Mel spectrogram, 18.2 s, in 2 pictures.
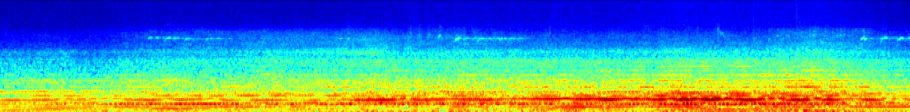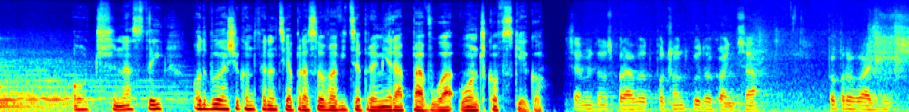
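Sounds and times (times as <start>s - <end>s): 
ship sirens sounding in tribute to disaster victims: 0.0s - 11.2s
speech: 10.3s - 18.1s.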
